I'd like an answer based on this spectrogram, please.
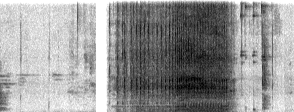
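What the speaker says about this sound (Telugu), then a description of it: "చూడండి, నేను డబ్బా షేప్ను మాత్రం కుడుతున్నా." A sewing machine stitches fabric in a box shape for a rose flower, running in a loud steady mechanical whir for about two seconds and then stopping, with quiet handling sounds before and after.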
